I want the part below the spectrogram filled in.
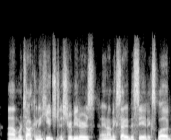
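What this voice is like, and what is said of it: Rough, strained voice. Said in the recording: “my voice is kind of messed up... I was kind of screaming like Happy New Year. So that's kind of like what my voice sounds like it right now.”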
